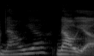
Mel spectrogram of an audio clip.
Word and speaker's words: Naoya: Naoya.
